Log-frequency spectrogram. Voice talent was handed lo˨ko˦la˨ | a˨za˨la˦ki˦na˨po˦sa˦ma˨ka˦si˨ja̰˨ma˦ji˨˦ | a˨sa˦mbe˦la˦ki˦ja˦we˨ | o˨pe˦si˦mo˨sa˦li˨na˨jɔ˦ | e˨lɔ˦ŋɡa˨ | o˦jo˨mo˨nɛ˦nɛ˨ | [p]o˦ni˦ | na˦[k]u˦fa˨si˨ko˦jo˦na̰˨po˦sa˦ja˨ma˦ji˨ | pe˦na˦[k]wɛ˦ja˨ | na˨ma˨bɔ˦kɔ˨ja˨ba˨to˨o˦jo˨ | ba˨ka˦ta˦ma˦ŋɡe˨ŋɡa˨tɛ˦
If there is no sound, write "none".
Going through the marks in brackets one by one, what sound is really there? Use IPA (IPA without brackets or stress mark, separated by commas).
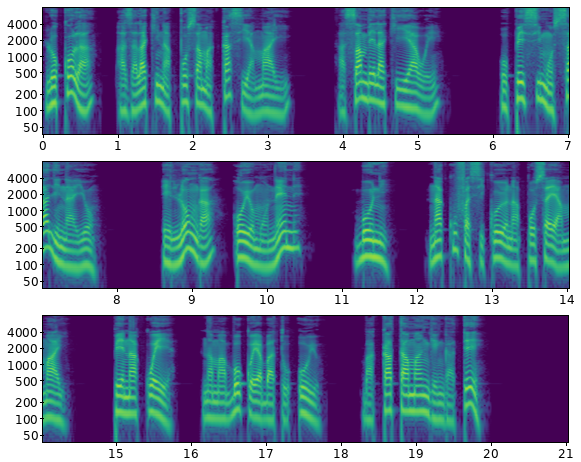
b, k, k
